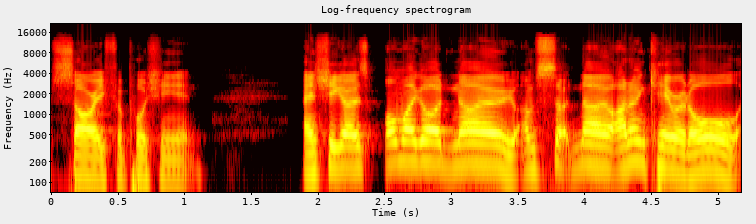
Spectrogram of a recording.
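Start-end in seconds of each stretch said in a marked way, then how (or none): 2.5-5.2 very slow, high, drawn-out, gushing apologetic tone. Retelling what a woman said to him at the bar, mock-apologetic. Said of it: "she's like so apologetic".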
